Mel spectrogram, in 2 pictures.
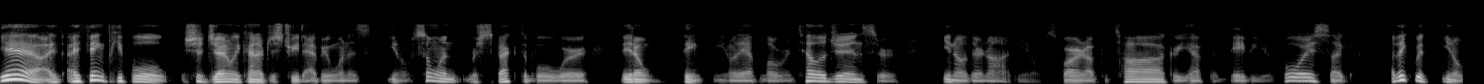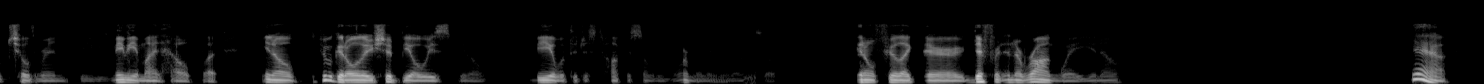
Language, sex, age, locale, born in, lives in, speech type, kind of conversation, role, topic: English, male, 20-24, en-US, United States, United States, conversation, podcast, host, How does being a good listener affect our relationships and communication?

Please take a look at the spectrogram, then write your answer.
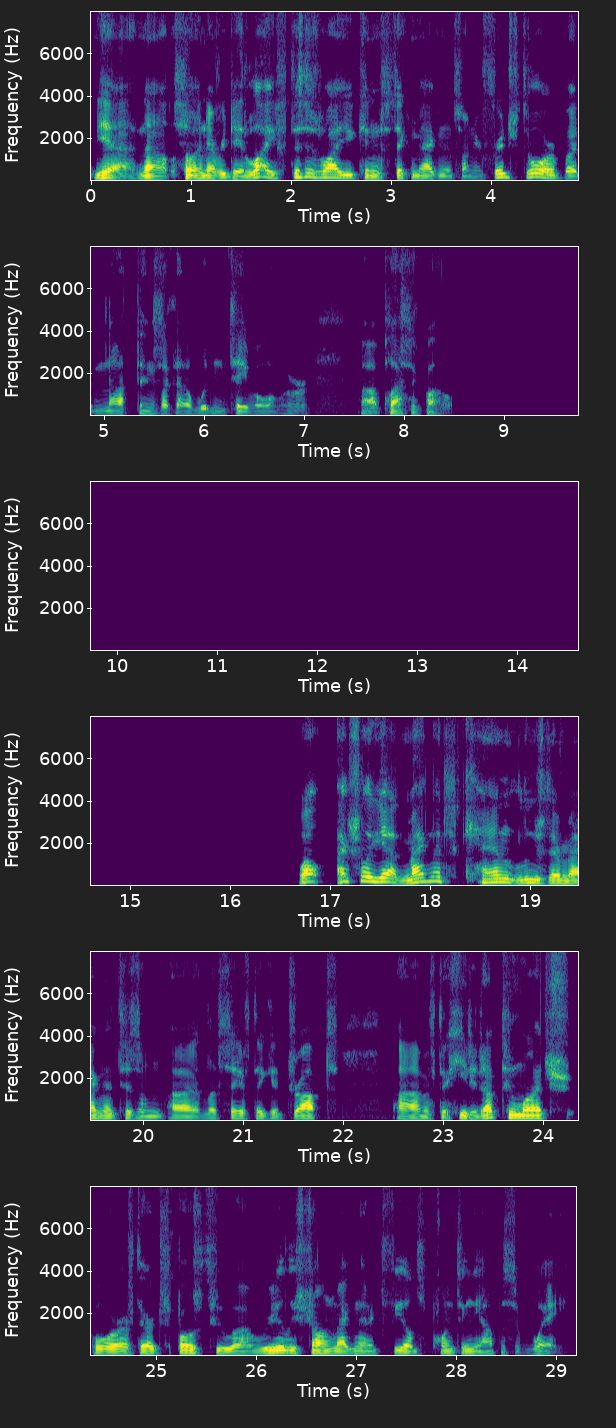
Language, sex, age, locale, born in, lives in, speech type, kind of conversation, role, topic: English, male, 40-44, en-US, United States, United States, read, expert-assistant, expert, What are the principles of magnetism and how do they apply to everyday life?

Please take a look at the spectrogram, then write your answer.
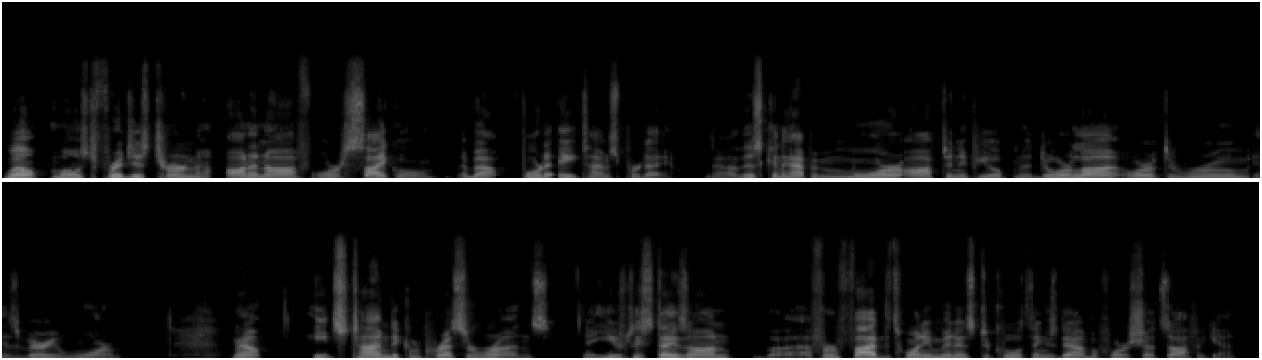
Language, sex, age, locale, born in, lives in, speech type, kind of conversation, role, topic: English, male, 45-49, en-US, United States, United States, read, expert-assistant, expert, How does a refrigerator keep food cold and what can go wrong with it?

